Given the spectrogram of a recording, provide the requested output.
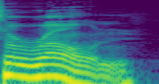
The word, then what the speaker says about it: Theron: Okay, she is on record saying Theron. Right. But then she's come back and said it's pronounced Theron.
